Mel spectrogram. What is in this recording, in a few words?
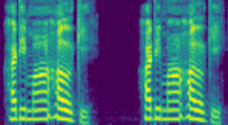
"hvte mahvlke", Muscogee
